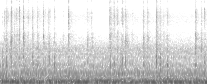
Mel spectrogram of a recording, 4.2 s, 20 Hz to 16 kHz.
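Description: Fingertips type a steady run of key taps on the plastic keycaps of a black Perixx Periboard 612 wireless Bluetooth split ergonomic keyboard resting on a grey table. The short clicky strikes sit over a dense low rumble, with little background noise.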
